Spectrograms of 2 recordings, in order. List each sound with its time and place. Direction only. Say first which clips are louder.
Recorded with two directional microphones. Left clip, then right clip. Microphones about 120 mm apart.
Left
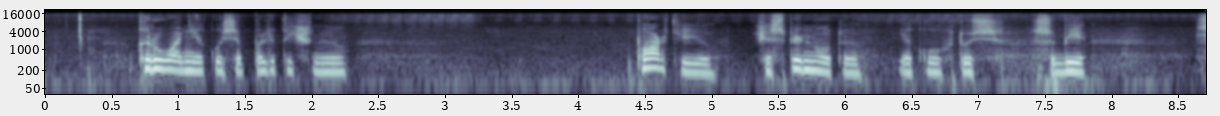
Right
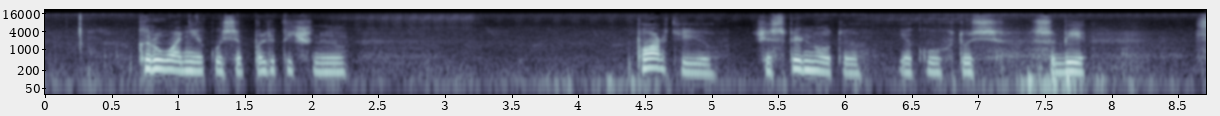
0.2 s speech: left 4 dB; 70° left (ahead or behind); by 2.2 s 50° left (ahead or behind)
4.4 s speech: left 1 dB; 60° left (ahead or behind); by 6.5 s 85° left
6.7 s speech: left 1 dB; 70° left (ahead or behind); by 8.3 s 40° left (ahead or behind)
